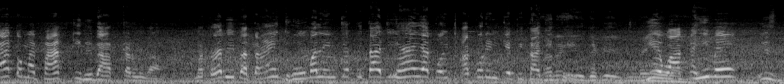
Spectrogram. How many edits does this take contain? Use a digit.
0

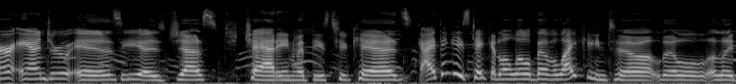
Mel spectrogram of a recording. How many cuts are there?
1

